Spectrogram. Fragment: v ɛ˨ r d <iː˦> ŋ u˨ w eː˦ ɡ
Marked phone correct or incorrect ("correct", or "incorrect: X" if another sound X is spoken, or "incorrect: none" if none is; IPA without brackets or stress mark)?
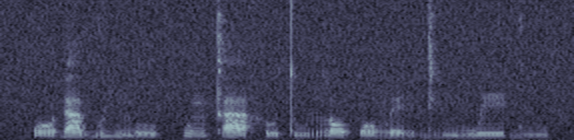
incorrect: i˦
